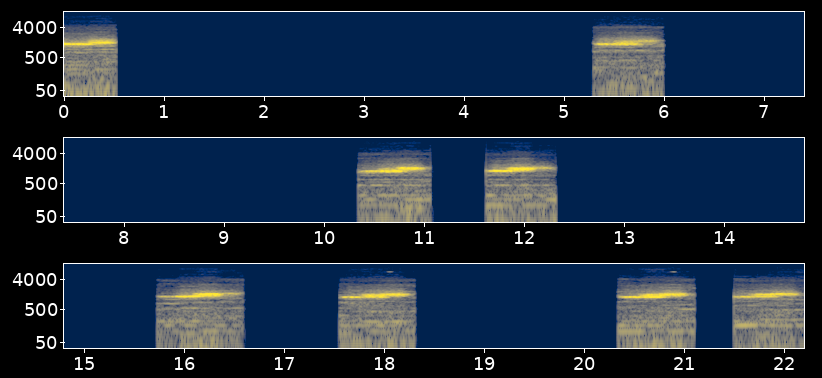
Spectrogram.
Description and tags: Intresting Bird Call:
A bird created by whistling. Recorded with a (BLUE Microphones, Snowball ice) The sound was postprocessed to make the bird sound more interesting, for jungle soundscapes. Used Audacity for both recording and processing.
Recorder: realtek High Definition Audio soundcard
Microphone: BLUE Microphones, Snowball ice
processing: Testing different effects for the right result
